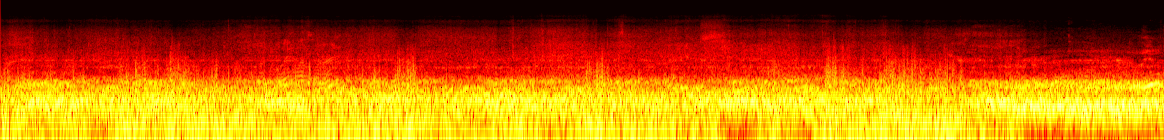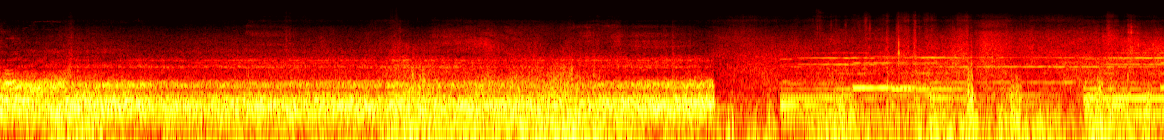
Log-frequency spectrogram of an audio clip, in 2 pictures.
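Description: Wind buffeting the camera's microphone, a loud, steady low rumble, which cuts off suddenly about nineteen seconds in and gives way to music.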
